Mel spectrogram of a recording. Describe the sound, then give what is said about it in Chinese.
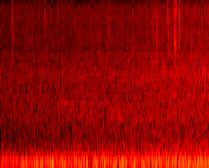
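Rain is driven by a strong typhoon wind gusting through a gate into a corridor. It makes a steady, dense hiss over a deep, continuous rumble that holds level throughout, with no voices. “天空是灰色的，狂风携带着雨星子灌入大门，在走廊上横冲直撞。”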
